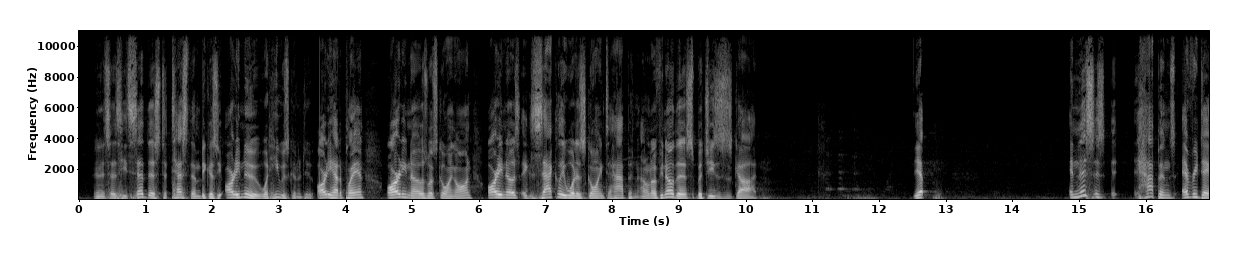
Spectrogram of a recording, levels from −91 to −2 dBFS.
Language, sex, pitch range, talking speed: English, male, 130-175 Hz, 195 wpm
